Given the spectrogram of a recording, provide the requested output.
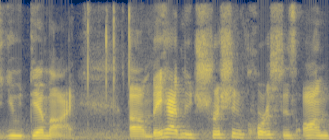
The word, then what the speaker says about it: Udemy: It is spelled Udemy. It's Udemy.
